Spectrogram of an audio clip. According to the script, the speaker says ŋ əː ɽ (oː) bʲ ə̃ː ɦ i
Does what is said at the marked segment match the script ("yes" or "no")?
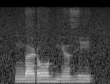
yes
